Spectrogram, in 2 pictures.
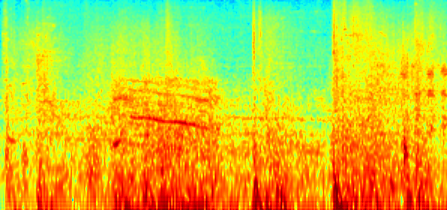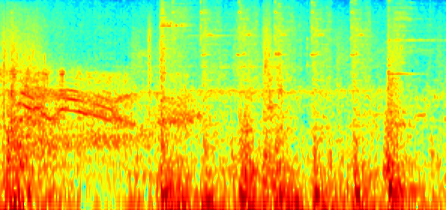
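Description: Game spell effects blast and crackle in a fast fight.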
